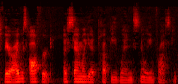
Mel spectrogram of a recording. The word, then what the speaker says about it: Samoyed: They look a lot like Samoyed, or what's properly pronounced as Samoyed.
